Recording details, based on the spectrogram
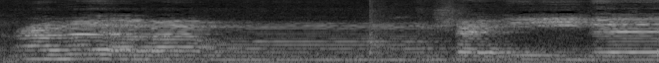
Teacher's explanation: এখানে এই তানবিন বিশিষ্ট বাকে কিছুক্ষণ নাকের মধ্যে ধরে রাখতে হবে।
